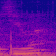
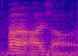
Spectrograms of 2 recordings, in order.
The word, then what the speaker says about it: Aizawa: Azua, because Aizawa? if he's Aizawa. Oh, say his name right. Azua. Aizawa, yeah.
